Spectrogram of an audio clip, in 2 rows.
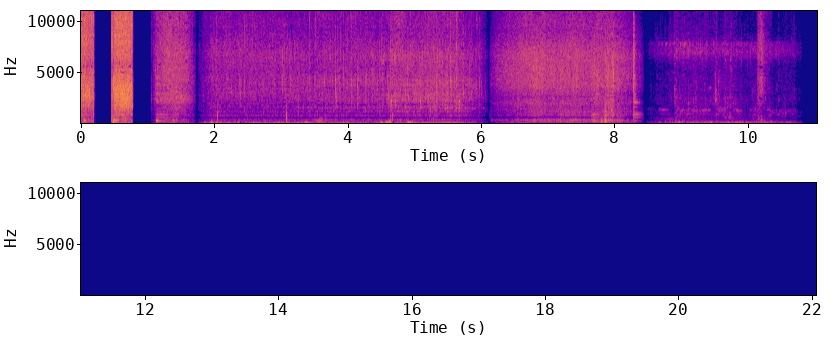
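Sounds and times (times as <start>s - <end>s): food sizzling in hot oil: 0.0s - 8.4s.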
